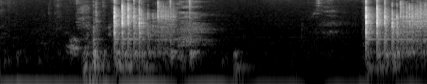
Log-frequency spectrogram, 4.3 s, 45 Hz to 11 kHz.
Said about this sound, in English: D12. I'm blessing the dice. Okay, I have to re-roll.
